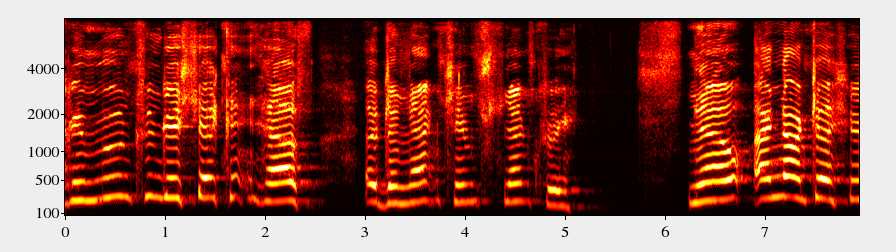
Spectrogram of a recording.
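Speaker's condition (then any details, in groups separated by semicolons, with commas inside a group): Cerebral palsy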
